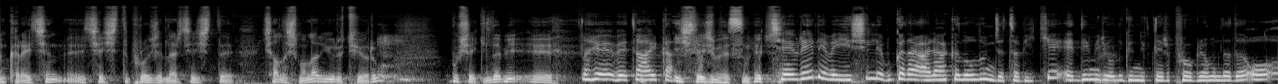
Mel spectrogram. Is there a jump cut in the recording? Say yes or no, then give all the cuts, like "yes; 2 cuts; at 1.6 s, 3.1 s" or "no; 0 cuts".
no; 0 cuts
